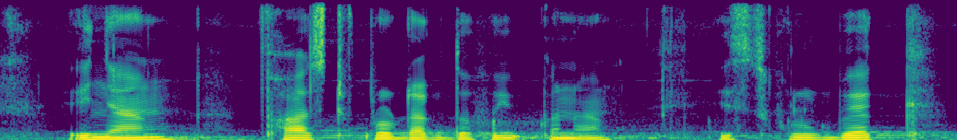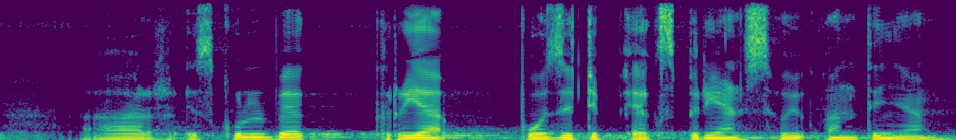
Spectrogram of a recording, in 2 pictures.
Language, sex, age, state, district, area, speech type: Santali, male, 18-30, West Bengal, Bankura, rural, spontaneous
